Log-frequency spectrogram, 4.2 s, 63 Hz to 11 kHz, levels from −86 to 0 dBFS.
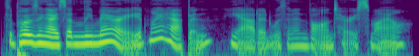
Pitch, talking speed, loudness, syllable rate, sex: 200 Hz, 185 wpm, -20 LUFS, 6.3 syllables/s, female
